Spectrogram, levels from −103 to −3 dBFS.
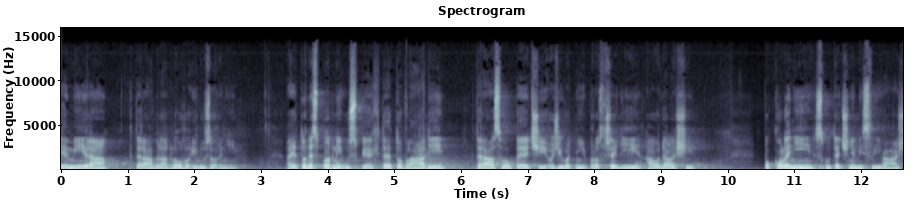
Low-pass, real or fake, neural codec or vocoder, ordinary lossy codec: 14.4 kHz; real; none; MP3, 96 kbps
